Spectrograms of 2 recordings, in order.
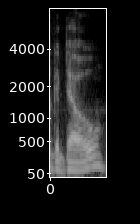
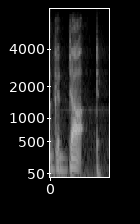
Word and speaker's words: Gadot: It's not Gal Gadot like Gal French. Gadot. It's Gal Gadot with the T. You say the T.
